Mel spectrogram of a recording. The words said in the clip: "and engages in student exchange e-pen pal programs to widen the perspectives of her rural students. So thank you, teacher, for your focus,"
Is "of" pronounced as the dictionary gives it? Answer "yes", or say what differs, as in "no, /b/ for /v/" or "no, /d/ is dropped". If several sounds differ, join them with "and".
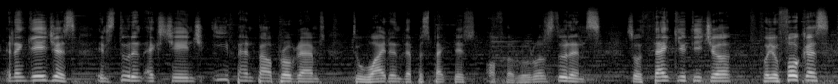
no, /f/ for /v/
